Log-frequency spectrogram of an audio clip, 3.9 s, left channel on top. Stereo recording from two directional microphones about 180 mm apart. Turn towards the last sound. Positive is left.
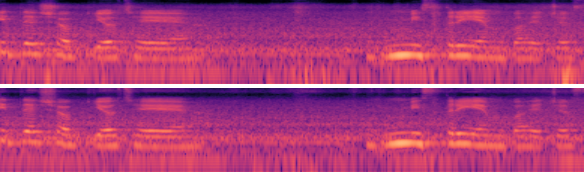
turn(degrees=-10)  # may be behind; listen again after turning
